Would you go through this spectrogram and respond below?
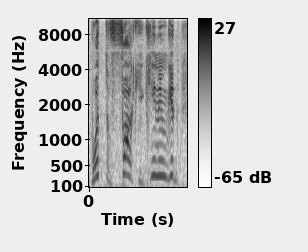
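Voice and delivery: high, outraged retelling of the brother; imitating an angry brother; mock outrage. Retold brother yelling at nurse.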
